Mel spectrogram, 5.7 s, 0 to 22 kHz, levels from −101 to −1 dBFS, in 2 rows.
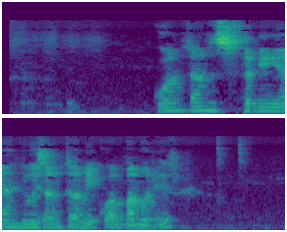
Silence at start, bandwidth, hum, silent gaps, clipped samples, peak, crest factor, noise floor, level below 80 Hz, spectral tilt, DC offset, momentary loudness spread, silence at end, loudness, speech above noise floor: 0.1 s; 11.5 kHz; none; none; under 0.1%; -12 dBFS; 24 dB; -74 dBFS; -70 dBFS; -1.5 dB/octave; under 0.1%; 20 LU; 0.45 s; -32 LUFS; 39 dB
